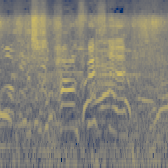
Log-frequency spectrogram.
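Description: Funfair ride noise: loud pumping music with a heavy low beat, and a jumble of voices calling and whooping over it.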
